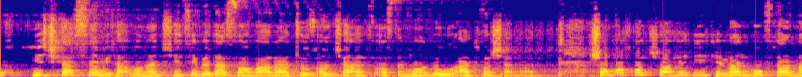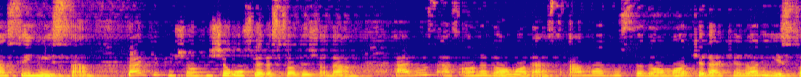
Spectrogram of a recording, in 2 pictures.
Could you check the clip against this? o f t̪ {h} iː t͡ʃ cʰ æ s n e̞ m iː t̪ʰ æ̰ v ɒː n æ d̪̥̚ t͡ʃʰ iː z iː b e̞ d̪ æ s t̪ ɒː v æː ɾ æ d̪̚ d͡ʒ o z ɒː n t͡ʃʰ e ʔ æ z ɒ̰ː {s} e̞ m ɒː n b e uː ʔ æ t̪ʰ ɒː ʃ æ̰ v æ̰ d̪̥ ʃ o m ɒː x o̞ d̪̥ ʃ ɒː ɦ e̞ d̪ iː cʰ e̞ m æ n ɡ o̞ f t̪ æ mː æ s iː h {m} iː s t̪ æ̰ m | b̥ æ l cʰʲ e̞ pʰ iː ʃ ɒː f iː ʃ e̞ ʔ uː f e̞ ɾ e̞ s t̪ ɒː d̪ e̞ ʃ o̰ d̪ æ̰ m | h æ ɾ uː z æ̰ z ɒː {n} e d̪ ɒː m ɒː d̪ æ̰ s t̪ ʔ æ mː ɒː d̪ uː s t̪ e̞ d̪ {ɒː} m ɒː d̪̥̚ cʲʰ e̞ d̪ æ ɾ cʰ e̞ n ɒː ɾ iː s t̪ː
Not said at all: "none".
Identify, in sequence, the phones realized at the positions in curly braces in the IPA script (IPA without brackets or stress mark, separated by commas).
h, s, n, n, ɒː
